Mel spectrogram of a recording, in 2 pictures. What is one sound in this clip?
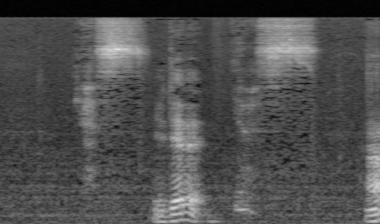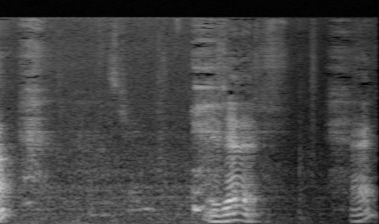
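A woman gives calm instructions nearby.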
